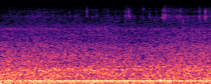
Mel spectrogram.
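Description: Coach engine idling: a steady low rumble with a constant hum.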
